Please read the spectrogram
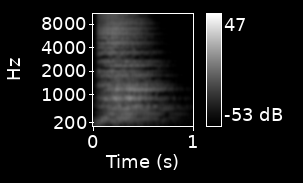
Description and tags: Victory or bonus sound - fake trumpet feel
